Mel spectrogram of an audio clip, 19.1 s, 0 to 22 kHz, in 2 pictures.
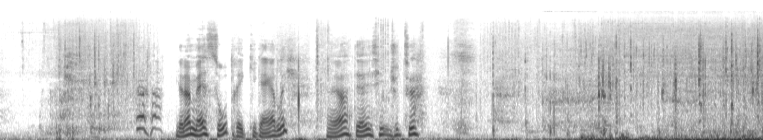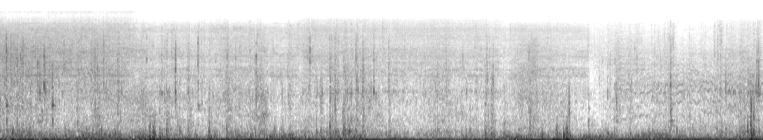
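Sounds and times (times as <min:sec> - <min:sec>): tyres rumbling on trail: 0:03.9 - 0:19.0
bike rattling and knocking: 0:06.0 - 0:19.0
wind on microphone: 0:07.1 - 0:19.0.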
